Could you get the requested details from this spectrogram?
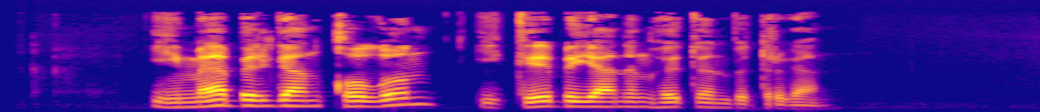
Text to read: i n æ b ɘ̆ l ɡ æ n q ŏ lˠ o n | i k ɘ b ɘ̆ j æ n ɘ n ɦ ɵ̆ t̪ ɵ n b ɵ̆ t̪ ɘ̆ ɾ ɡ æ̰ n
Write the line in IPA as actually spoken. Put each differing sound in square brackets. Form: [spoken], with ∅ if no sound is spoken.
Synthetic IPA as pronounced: i [m] æ b ɘ̆ l ɡ æ [ɴ] q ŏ lˠ o n | i k ɘ b ɘ̆ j æ n ɘ [ŋ] ɦ ɵ̆ t̪ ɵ n b ɵ̆ t̪ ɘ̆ ɾ ɡ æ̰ n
